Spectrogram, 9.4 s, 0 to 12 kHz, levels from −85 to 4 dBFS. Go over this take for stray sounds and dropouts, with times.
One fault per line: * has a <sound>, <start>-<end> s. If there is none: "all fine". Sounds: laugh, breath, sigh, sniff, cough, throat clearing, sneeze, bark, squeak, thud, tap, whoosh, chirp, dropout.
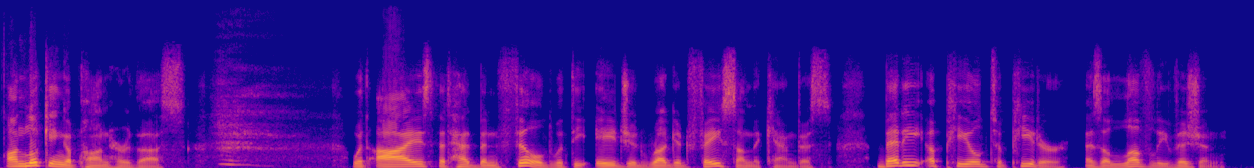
* has a sigh, 1.6-2.4 s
